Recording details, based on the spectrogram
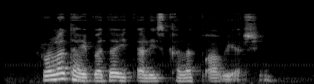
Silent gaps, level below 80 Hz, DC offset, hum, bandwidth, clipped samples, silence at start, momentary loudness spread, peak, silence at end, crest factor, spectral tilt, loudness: none; -62 dBFS; under 0.1%; none; 11.5 kHz; under 0.1%; 0.45 s; 11 LU; -6 dBFS; 0.45 s; 18 dB; -5 dB/octave; -23 LUFS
